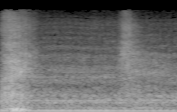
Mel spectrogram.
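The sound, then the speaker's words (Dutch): A car passes by, a soft low rumble and whoosh at the start that fades quickly, followed by a faint hiss of traffic noise, with no one speaking. “Eh, hallo auto.”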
